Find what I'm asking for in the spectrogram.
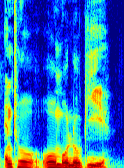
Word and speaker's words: Entomologie: Heute bei uns zu Gast Frau Dr. Lutz der forensischen Entomologie.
